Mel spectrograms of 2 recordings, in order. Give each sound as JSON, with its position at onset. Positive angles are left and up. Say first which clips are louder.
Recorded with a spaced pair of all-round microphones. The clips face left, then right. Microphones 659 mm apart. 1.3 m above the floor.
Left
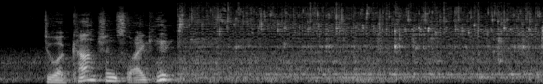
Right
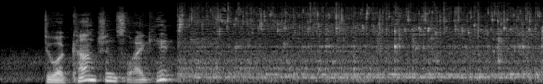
{"t": 0.5, "sound": "a man speaking", "louder": "right 7 dB", "side_deg": -75, "distance_m": 0.5}
{"t": 1.8, "sound": "a running tap", "louder": "right 5 dB", "side_deg": -70, "distance_m": 1.1}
